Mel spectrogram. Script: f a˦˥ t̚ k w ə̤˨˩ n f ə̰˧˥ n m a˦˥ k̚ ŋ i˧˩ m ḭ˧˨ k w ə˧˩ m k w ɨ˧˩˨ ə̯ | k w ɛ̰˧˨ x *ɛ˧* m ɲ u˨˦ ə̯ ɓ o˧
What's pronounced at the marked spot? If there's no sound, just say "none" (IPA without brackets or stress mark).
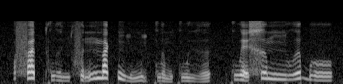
ə˧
